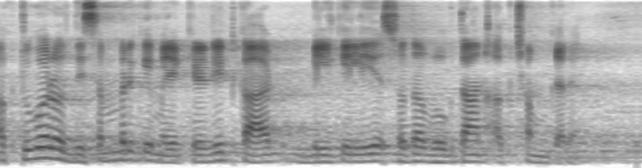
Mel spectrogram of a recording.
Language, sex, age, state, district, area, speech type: Hindi, male, 18-30, Bihar, Darbhanga, rural, read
